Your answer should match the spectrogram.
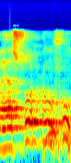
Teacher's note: اب زال کو صاد سے ملائیں گے، ادغام شمسی ہوگا۔ یہاں پر صاد، حا، فا اور نون چاروں حرفوں پر پیشے ہیں، یہ سب مضموم ہیں۔ معروف طریقے سے ہونٹوں کو آگے نکال کے پڑھیں گے، وَإِذَا الصُّحُفُ یعنی معروف طریقے سے پڑھنا ہے۔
